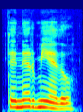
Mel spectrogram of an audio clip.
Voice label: "tener miedo", Spanish

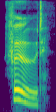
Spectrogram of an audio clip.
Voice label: "food", english

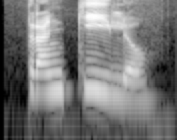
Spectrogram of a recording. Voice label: "tranquilo", Spanish

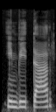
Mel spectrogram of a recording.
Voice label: "invitar", Spanish

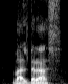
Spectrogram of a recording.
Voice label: "valdras", spanish

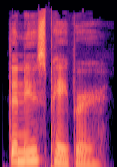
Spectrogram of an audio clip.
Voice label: "the newspaper", English

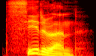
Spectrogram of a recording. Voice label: "sirvan", spanish

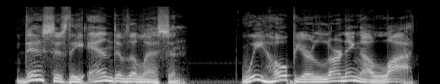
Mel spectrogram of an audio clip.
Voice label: This is the end of the lesson, M

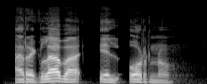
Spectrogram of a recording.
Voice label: "arreglaba el horno", spanish

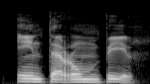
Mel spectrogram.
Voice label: "interrumpir", Spanish

